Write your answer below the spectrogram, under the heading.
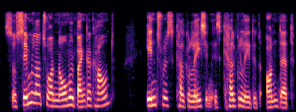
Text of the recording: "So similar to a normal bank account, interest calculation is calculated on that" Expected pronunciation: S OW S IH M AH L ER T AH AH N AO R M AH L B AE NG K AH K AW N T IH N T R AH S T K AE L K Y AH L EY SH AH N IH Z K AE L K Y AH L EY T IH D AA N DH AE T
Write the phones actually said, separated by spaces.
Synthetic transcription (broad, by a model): S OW S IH M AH L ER S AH AH N AO M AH L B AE NG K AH K AW N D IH N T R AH S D K AE L K Y AH L EY SH AH N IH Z K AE L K Y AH L EY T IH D AA N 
